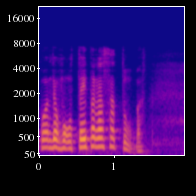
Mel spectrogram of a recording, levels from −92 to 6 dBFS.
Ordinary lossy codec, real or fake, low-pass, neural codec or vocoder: none; fake; 7.2 kHz; autoencoder, 48 kHz, 32 numbers a frame, DAC-VAE, trained on Japanese speech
